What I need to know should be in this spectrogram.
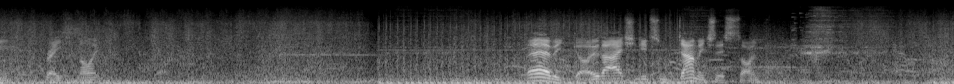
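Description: A low rumble of battle runs throughout.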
